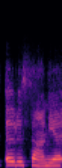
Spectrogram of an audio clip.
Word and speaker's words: Odesanya: Yes, it's Odesanya. It's Nigerian.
